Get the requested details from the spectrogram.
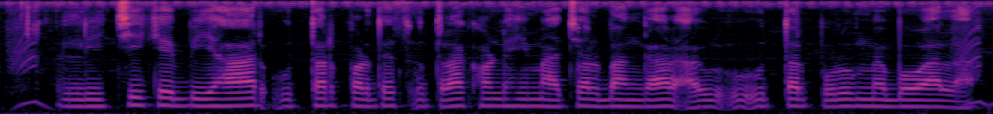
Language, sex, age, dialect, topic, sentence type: Bhojpuri, female, 51-55, Southern / Standard, agriculture, statement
